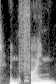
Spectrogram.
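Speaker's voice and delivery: usual speaking voice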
